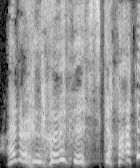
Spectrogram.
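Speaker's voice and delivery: high, laughing mock protest; amused bewilderment. Acts out bewildered reaction in photos.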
